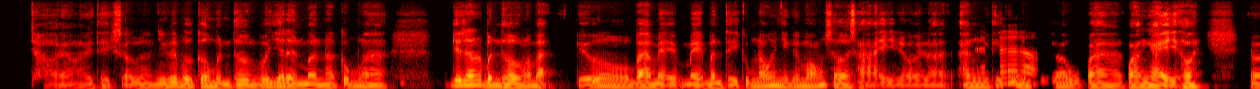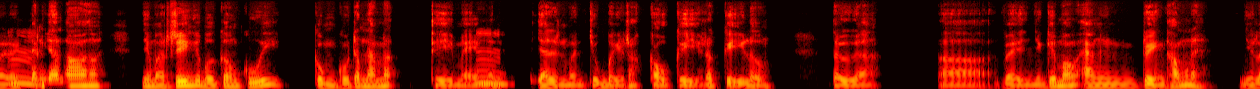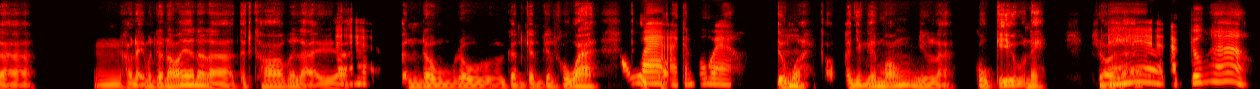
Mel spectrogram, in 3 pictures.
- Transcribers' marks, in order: other background noise
- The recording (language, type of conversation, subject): Vietnamese, podcast, Bạn có thể kể về một bữa ăn gia đình đáng nhớ của bạn không?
